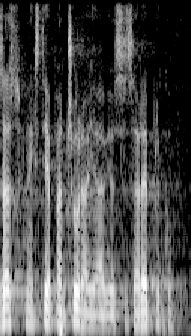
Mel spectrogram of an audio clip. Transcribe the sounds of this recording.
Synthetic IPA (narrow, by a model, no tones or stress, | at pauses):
zaːst̪u̥pniːkst̪jepant͡ʃuɾajaːʋio̞se̞zaɾe̞pliku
